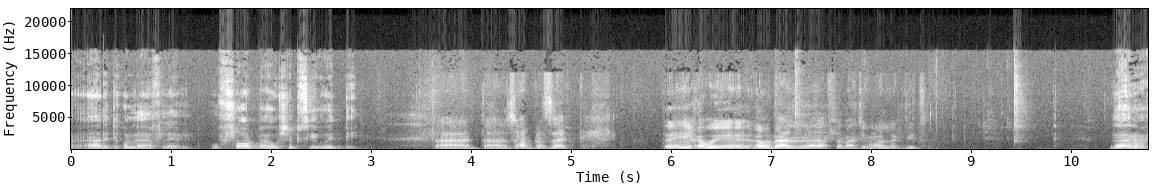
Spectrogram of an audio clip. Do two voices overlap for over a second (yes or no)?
no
